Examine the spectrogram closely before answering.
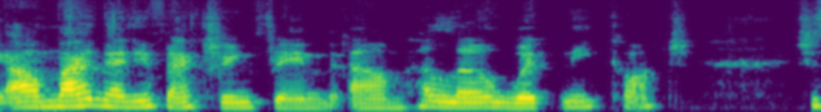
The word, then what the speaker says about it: Koch: Like my grandmother and grandfather, they were Koches. Oh, They weren't Cokes or Kooks or whatever you want to say. It was Koch.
